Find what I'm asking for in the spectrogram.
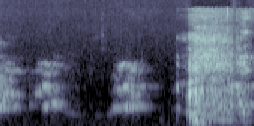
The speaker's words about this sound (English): because somebody's dog is yapping, yapping, yapping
